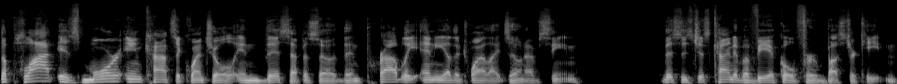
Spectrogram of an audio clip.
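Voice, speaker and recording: In a very clean recording with a silent background, a man with an ordinary speaking voice talks at a moderate pace and a fairly low pitch, with ordinary pitch variation. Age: 40s. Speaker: illustrator and podcast co-host. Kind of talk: casual chat.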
